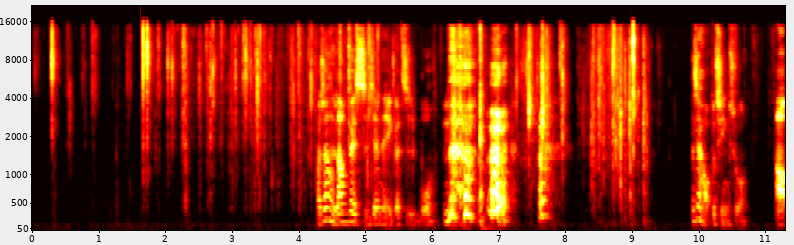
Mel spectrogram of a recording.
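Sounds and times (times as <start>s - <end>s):
trading card pack foil wrapper tearing open: 0.0s - 5.6s, 7.2s - 9.4s
speech: 4.3s - 7.2s, 10.3s - 11.2s.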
